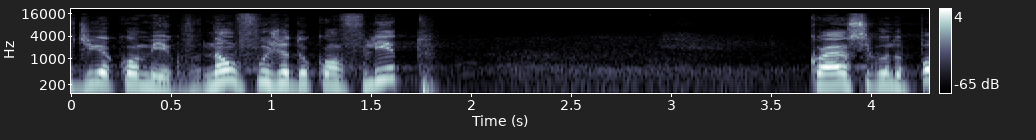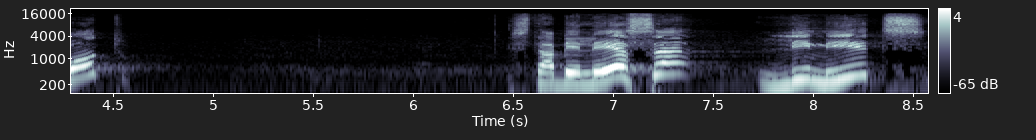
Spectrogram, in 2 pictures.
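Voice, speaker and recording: A man's voice: sits high, a bit bright. A man preaching a sermon as pastor, acting out the voices of people in his stories and asking the congregation questions. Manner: preaching with call-and-response questions; acts out church members' voices while telling stories. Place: large church. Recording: long reverb of a large hall.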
